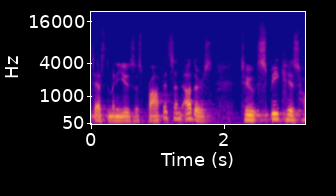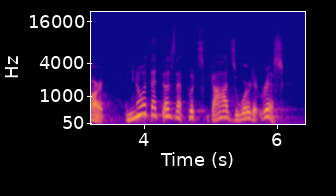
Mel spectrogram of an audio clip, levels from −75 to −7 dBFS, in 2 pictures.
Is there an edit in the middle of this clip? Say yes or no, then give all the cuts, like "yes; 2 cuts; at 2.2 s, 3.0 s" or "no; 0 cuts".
no; 0 cuts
